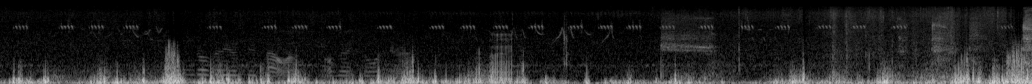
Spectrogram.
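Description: A cricket chirping in a steady high pulse, about four chirps a second, over irregular low rumbling and rustling noise on the microphone.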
